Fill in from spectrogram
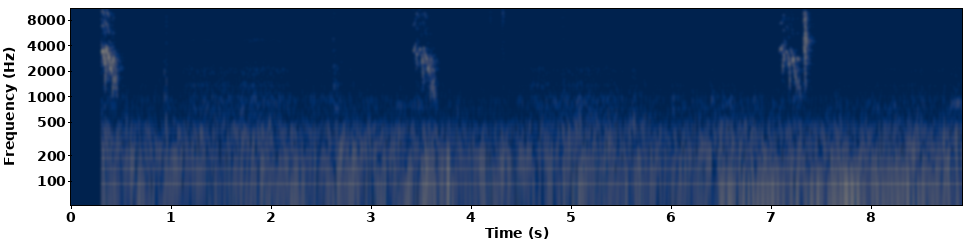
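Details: Pet budgerigars giving three short, harsh, scratchy chirps spaced a few seconds apart, with quiet room hum between them.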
